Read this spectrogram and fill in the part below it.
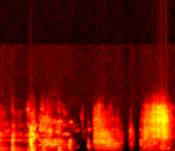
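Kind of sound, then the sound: human body sound, sneeze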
